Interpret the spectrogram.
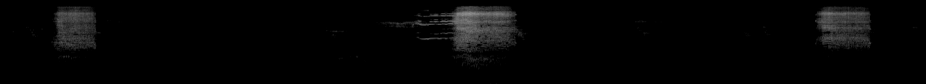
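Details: Common myna young in the nest with their mother, refusing much food and nipping at her; three rough, hissy bursts spread across nine seconds, the middle one louder, with faint thin chirps around them.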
